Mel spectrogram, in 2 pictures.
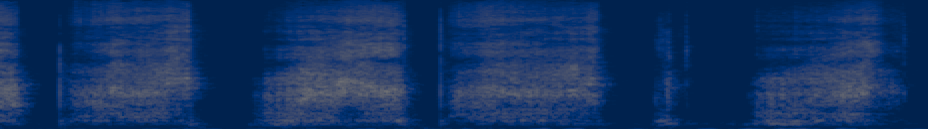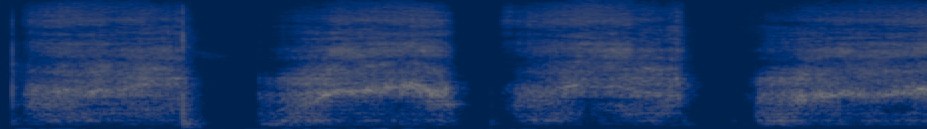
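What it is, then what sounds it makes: Scratch-art paper being scratched. A pointed wooden stick scratches the black coating off a thin, solid scratch-art card page in a book, revealing the purple layer underneath while the other hand holds the page. About nine separate, dry rasping strokes, each lasting up to a second, are heard with short silent pauses between them, and the scratchy sound is centred in the midrange.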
